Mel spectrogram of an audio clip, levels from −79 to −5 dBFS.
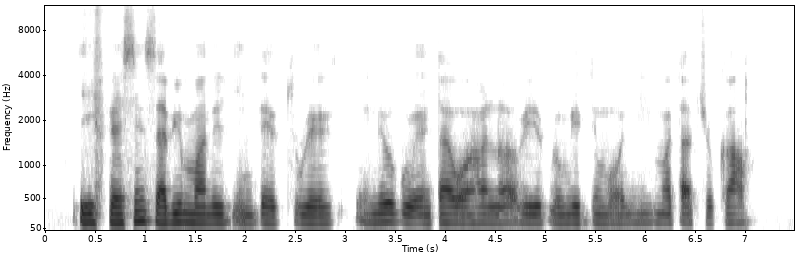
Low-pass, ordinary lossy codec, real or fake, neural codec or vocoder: none; none; fake; codec, 24 kHz, 1 kbps, SNAC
